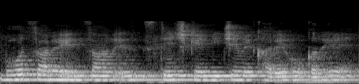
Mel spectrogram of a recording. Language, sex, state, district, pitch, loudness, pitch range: Hindi, female, Arunachal Pradesh, Papum Pare, 200 Hz, -13 LUFS, 195-205 Hz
